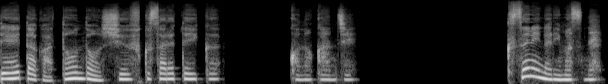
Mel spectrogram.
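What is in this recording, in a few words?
feed, Japanese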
